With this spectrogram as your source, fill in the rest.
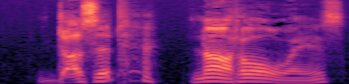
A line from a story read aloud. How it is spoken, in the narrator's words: he said with a bitter laugh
